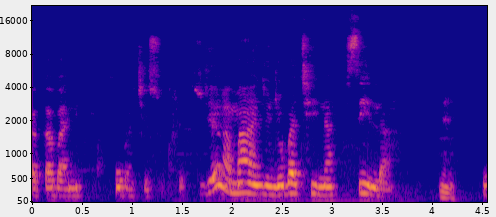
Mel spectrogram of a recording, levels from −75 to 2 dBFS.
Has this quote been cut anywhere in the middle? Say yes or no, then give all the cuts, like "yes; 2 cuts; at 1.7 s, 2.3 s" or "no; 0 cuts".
yes; 1 cut; at 1.6 s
